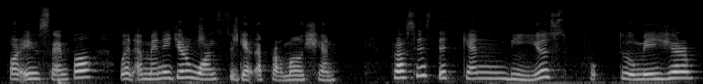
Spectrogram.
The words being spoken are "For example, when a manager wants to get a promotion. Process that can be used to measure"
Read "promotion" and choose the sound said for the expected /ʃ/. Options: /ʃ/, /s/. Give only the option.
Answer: /ʃ/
